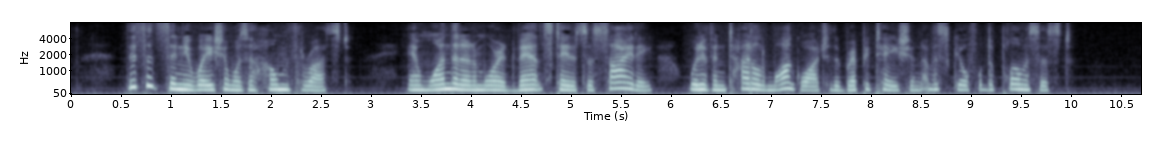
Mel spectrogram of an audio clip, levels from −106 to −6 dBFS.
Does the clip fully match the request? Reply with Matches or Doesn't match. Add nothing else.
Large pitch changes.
Doesn't match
